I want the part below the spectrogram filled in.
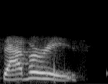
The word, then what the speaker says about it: Savarese: I'm here with special author Mary Savarese, and I probably butchered that last name for you. – No worries. Mary Kay Savarese.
